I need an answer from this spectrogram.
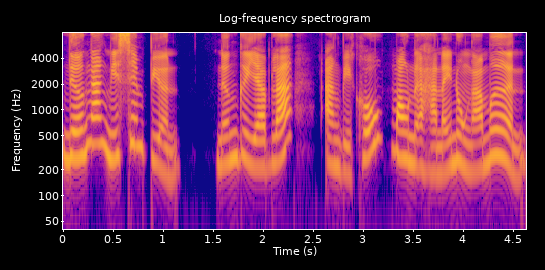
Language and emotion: Bodo, happy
